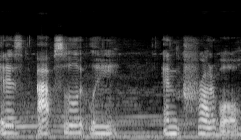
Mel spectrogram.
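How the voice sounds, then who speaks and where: Music is heard in the background. Over it, a woman talks at a very slow pace. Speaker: product demonstrator. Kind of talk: product demo. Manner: hesitant, with fillers.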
